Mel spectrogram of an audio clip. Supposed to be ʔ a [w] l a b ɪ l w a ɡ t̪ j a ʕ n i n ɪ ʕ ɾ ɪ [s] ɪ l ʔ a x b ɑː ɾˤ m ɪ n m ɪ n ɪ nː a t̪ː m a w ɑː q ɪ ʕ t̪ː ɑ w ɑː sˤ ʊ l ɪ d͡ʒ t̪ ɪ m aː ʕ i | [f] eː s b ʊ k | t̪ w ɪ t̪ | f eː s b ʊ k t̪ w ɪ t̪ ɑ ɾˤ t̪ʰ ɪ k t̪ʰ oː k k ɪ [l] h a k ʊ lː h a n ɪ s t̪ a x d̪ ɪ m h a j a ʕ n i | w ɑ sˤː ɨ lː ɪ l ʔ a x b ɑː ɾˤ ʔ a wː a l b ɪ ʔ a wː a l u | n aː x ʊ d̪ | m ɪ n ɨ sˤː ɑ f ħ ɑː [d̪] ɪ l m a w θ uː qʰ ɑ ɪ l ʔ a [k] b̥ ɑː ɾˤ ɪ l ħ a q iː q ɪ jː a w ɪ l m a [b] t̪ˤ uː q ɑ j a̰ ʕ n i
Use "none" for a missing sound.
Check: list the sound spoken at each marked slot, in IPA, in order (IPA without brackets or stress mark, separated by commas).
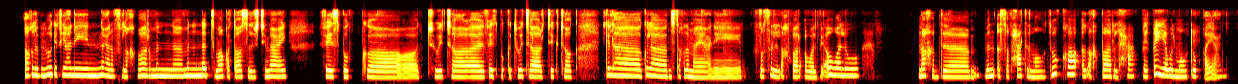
ɣ, f, f, lː, t̪, x, w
